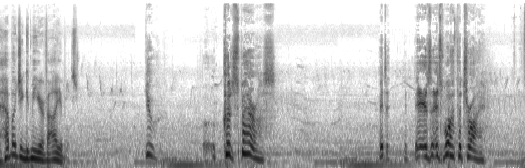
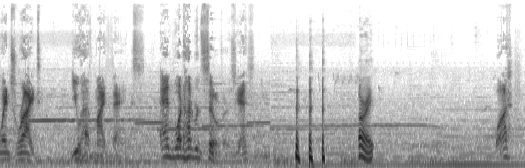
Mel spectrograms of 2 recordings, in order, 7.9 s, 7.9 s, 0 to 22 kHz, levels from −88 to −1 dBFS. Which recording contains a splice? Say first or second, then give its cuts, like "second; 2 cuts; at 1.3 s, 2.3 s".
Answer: second; 1 cut; at 4.1 s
